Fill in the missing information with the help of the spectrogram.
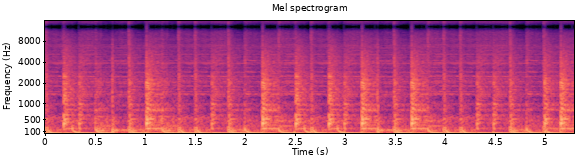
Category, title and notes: Music > Other
Pause HK-1 (remix) 181 bpm
break, breakbeat, drumloop, groovy, improvised, percs, percussion-loop, quantized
